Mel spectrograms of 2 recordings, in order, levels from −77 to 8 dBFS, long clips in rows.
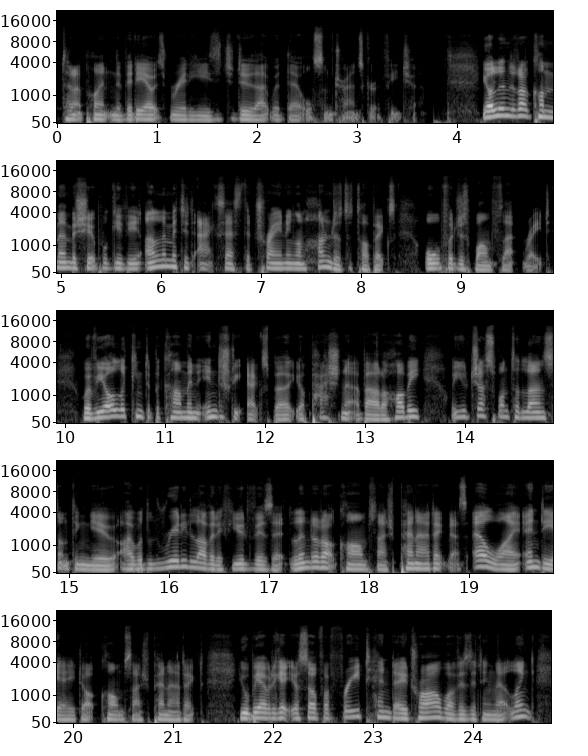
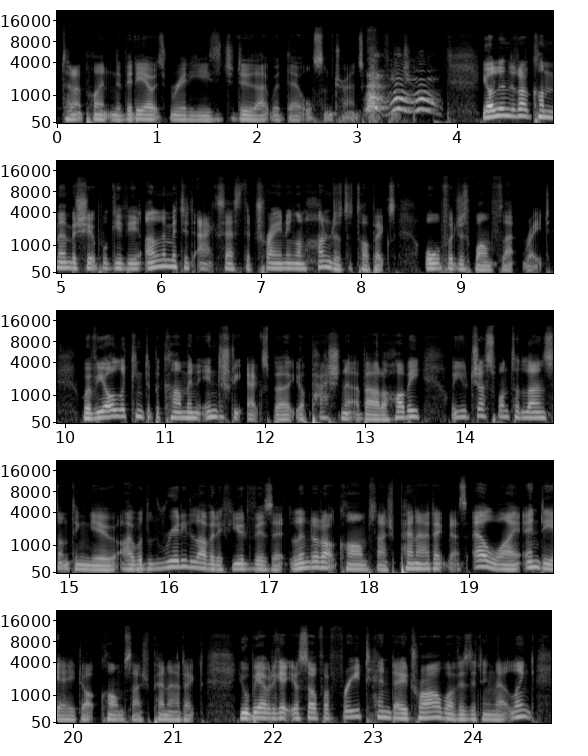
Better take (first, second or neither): first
